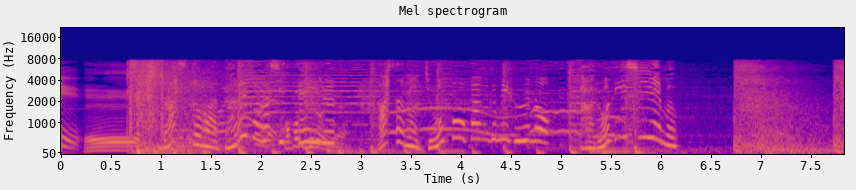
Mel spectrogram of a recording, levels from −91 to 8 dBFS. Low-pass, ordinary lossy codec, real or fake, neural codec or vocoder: none; none; real; none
